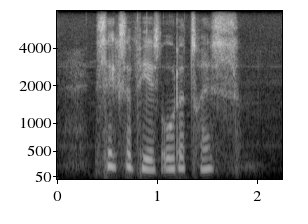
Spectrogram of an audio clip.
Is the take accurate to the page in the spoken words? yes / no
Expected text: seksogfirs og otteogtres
yes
